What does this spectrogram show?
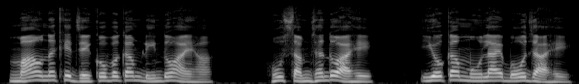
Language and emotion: Sindhi, neutral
